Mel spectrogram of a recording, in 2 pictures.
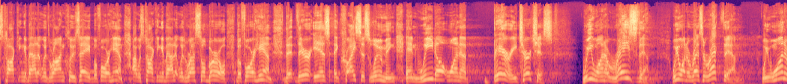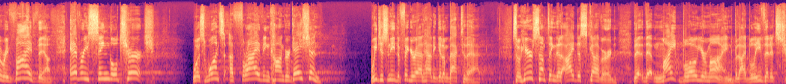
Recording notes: presentation from the opening night of the 2023 Propel Conference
